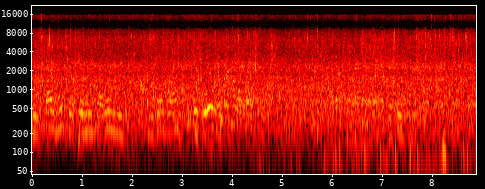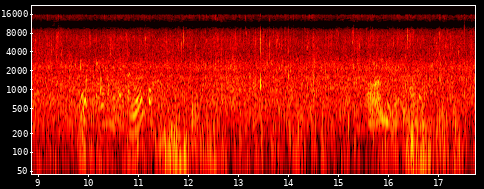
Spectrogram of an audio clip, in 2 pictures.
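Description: A shallow river rushes steadily over rocks close by.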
